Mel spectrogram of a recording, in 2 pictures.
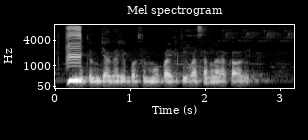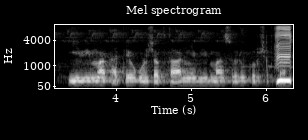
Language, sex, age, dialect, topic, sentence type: Marathi, male, 25-30, Varhadi, banking, statement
